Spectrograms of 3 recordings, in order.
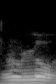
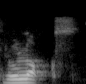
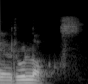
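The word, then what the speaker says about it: rouleaux: this is uh lulu it comes from that french word so it's pronounced rouleu okay but the product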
